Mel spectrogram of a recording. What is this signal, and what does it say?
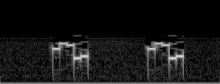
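Five-tone selective call (ZVEI), heard as quick runs of five tones, tones of about 70 ms. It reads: 88034 88034
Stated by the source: Five-tone ZVEI selective call received on an SDR, from a fire brigade's alerting system in Germany.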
